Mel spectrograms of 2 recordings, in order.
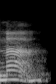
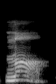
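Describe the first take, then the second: First: The syllable sounds thin, like na. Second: The syllable sounds thick, like no. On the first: The speaker calls it right. "Tapi na" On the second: The speaker calls it wrong. "nunnya jangan no"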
